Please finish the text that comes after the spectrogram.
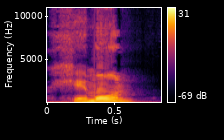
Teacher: Anteponemos sonido gutural fonético J a la misma vocal eta y sería G y entonamos el acento circunflejo. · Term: espíritu rudo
